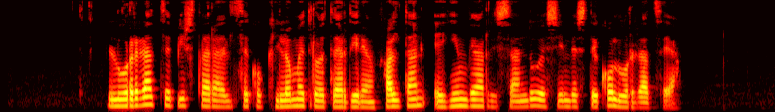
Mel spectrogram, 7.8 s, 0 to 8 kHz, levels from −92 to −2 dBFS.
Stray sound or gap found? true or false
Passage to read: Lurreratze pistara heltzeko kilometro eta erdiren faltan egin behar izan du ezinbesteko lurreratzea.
false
